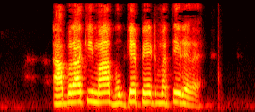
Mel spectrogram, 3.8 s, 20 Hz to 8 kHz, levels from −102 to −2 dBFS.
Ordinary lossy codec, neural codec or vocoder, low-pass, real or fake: MP3, 48 kbps; codec, 16 kHz, 1.1 kbps, Voila-Tokenizer; 7.2 kHz; fake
